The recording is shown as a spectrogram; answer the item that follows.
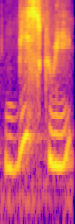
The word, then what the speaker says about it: biscuit: à huit numéros 8 biscuits à un biscuit donc je prononce pas la lettre t alors alors ici on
